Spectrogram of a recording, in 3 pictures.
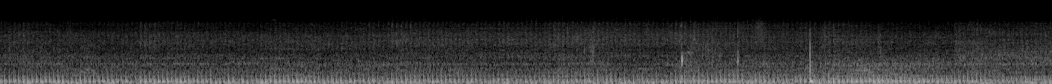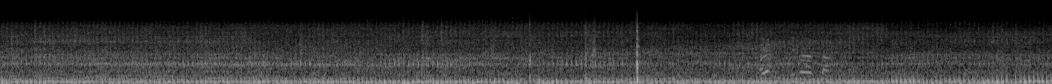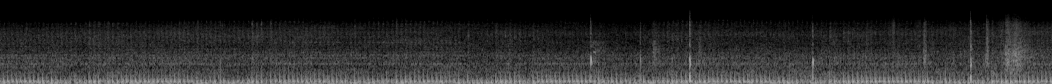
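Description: Tennis ball struck by rackets during a rally: a few sharp, isolated pops, one about eight seconds in, one about seventeen seconds in and several close together near the end. They sit over a steady low rumble of background noise.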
